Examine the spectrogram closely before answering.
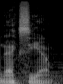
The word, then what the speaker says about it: NXIVM: NXIVM, pronounced NXIVM, started in the late 1990s as self-improvement group offering courses known as Executive Success Programs.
